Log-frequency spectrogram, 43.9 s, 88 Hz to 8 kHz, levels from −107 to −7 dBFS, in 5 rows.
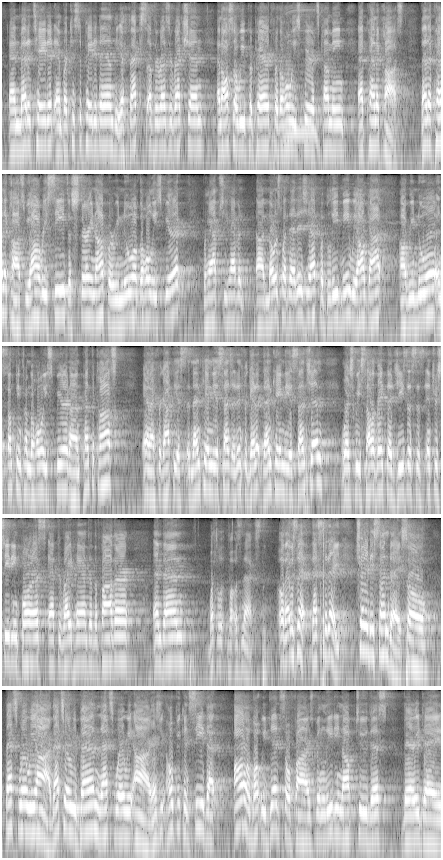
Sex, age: male, 40-59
